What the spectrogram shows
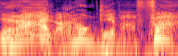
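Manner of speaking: long high-pitched screaming. Recalling a stranger yelling on their street, the speaker imitates his screaming. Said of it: "He's just screaming".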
